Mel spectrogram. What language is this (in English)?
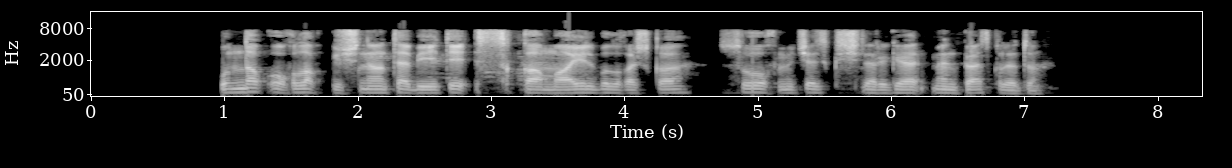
Uyghur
